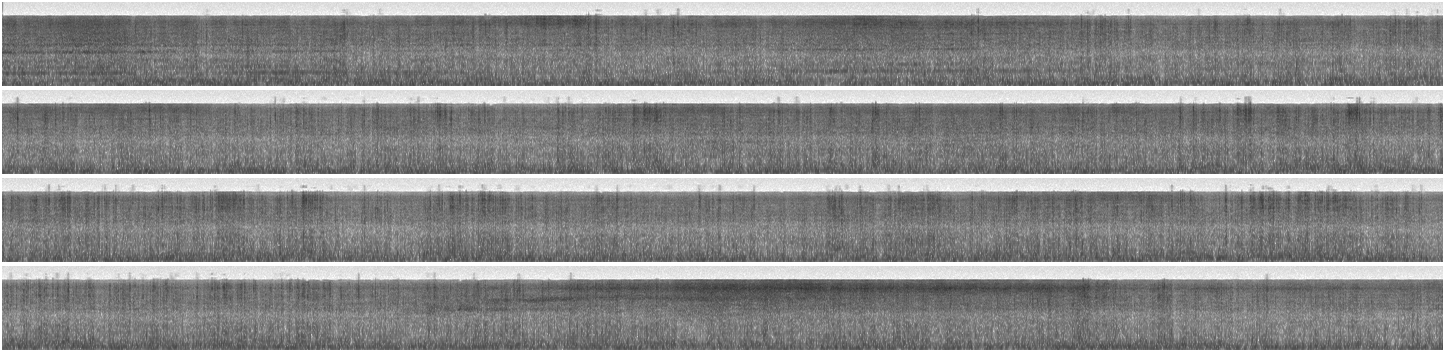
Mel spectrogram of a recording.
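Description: Steady rushing of a moving regional train heard from its open window: wind blowing across the microphone over the low rumble of the train on the track. A higher hiss joins for a few seconds near the end.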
